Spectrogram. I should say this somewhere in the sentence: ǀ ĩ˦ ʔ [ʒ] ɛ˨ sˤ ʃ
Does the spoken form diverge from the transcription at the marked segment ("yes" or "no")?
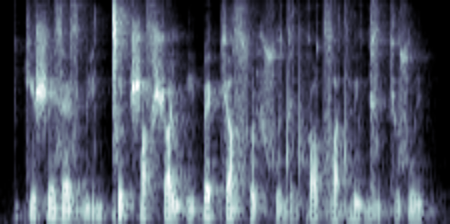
yes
